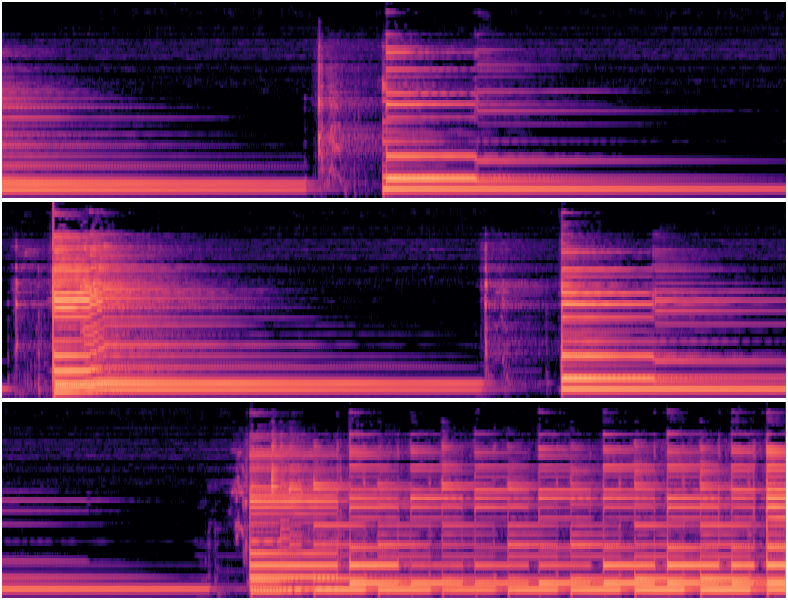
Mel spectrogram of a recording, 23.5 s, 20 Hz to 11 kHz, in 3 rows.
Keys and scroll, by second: 7.1 ctrl+s.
